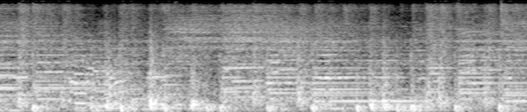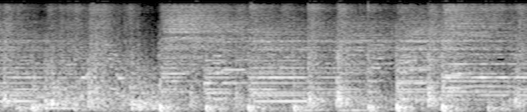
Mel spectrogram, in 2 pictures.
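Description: A live jazz-funk band playing: a straight soprano saxophone carries the melody over electric keyboard and upright bass, with a busy drum kit driving it.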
